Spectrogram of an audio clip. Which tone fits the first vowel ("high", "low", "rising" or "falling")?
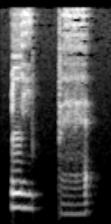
high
